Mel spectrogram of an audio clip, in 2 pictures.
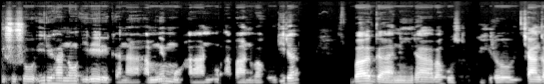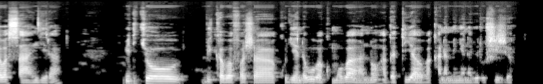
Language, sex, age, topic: Kinyarwanda, male, 18-24, finance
